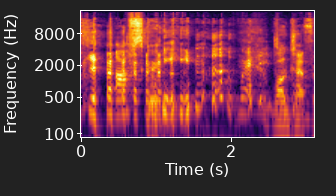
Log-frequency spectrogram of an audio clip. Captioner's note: laughs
